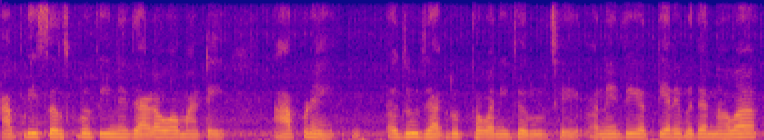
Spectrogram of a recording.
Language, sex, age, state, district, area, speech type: Gujarati, female, 45-60, Gujarat, Valsad, rural, spontaneous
